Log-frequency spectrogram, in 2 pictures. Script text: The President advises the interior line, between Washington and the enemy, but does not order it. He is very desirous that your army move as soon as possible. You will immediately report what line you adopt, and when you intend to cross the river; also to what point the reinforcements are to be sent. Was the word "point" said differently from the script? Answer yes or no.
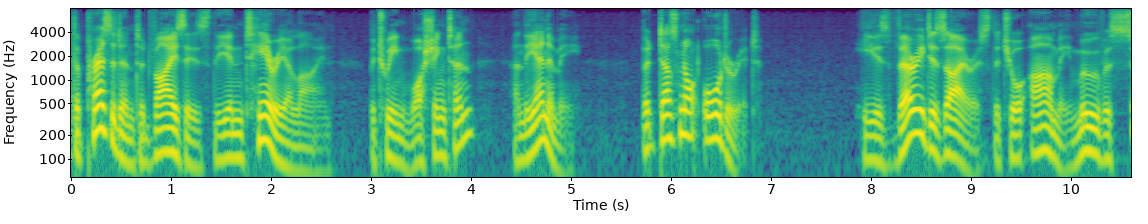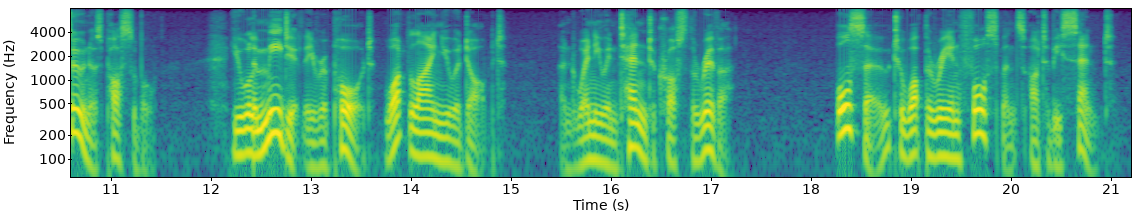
yes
